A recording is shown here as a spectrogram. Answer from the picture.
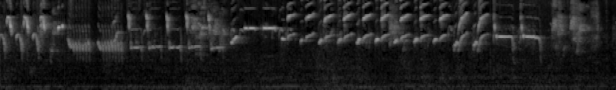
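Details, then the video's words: Belgian canaries kept in an aviary, singing a varied song of rapid trills, buzzy rolls and clear whistled notes, phrases shifting every second or two, with a steady low hum behind. "Lindos cantos de canários!"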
